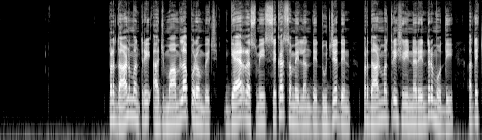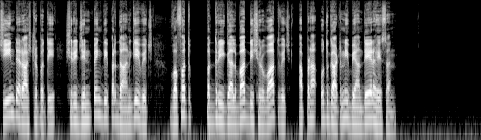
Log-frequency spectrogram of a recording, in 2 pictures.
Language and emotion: Punjabi, neutral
